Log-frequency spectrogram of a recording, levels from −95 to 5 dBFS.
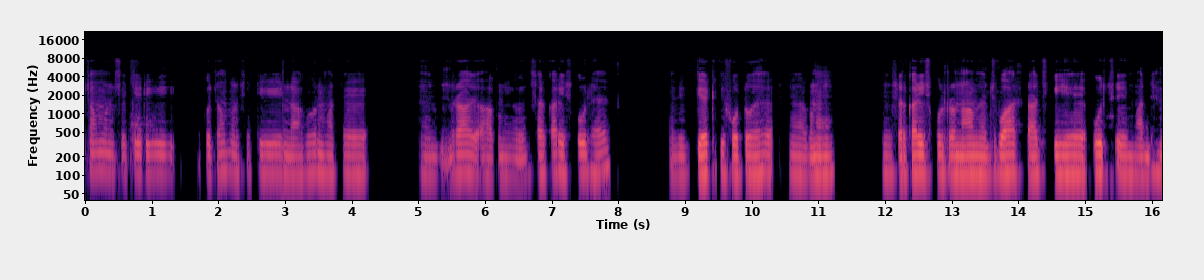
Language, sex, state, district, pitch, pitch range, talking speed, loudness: Marwari, male, Rajasthan, Nagaur, 105 Hz, 100-110 Hz, 95 wpm, -38 LUFS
